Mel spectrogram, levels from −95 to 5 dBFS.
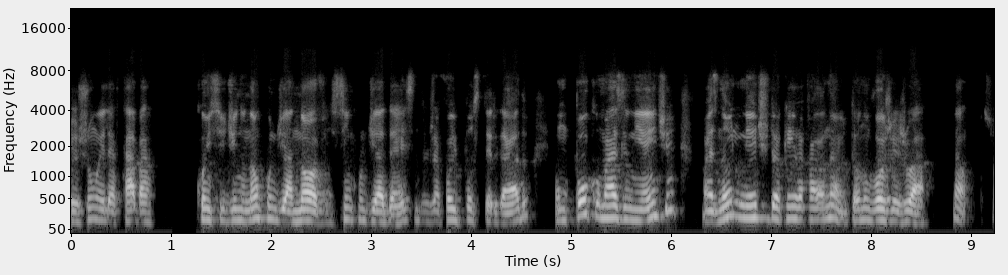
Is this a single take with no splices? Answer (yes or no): yes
